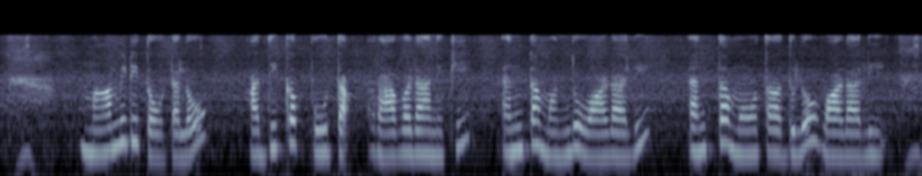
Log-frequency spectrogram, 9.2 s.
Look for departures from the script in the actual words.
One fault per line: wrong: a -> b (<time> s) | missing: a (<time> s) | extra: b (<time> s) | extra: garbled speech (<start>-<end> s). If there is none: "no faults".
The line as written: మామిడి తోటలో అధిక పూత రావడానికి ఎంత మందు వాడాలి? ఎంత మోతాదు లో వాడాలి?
no faults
